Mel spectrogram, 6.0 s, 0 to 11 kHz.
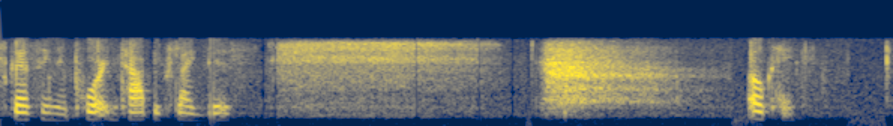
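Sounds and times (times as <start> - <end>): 
speech: 0.1 - 1.7, 5.0 - 5.4
slow deep breath inhale and exhale: 1.8 - 4.9.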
